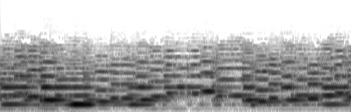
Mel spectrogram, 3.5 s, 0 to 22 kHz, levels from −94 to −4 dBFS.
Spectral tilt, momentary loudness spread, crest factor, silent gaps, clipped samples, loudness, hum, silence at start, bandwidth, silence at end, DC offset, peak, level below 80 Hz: -7 dB/octave; 9 LU; 14 dB; none; under 0.1%; -19 LUFS; none; 0 s; 5 kHz; 0 s; under 0.1%; -4 dBFS; -74 dBFS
